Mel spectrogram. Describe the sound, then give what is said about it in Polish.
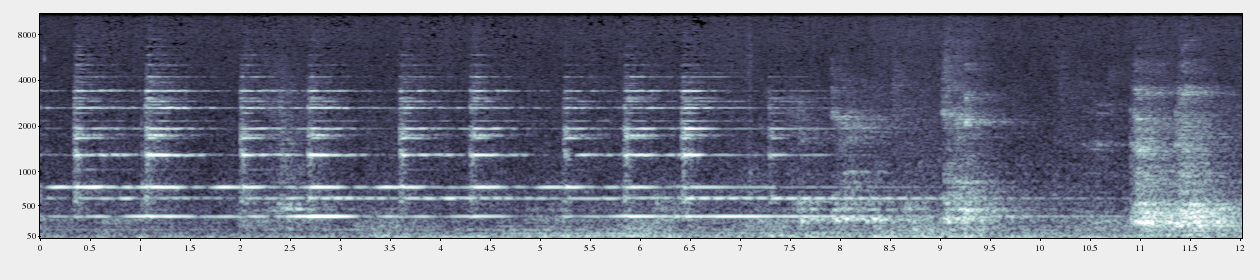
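A church bell tolls for a village funeral as the priest heads to the chapel: many ringing, resonant strikes in a slow, steady rhythm, each leaving a sustained humming tone, with rougher noise joining near the end. “Dzwon bije na znak, że oto w tej chwili ksiądz wyszedł z domku grabarza i udaje się do kaplicy.”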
